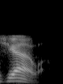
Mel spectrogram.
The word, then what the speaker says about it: Yahowah: It can be easily understood and pronounced based upon the book that it is provided to us in Towrah, and it is Yahowah. There is no question that is how it's pronounced.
